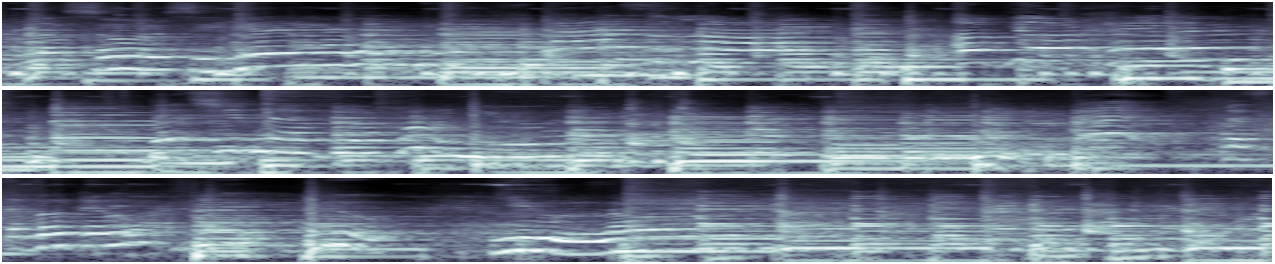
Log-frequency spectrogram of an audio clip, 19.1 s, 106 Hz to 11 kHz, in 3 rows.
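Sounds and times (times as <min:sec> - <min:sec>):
woman singing: 0:00.0 - 0:10.5, 0:11.7 - 0:17.4
drum kit: 0:00.0 - 0:12.9, 0:15.3 - 0:19.0
electric bass: 0:00.0 - 0:12.9, 0:13.6 - 0:15.0, 0:15.7 - 0:19.0
electric guitar: 0:00.0 - 0:19.0.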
